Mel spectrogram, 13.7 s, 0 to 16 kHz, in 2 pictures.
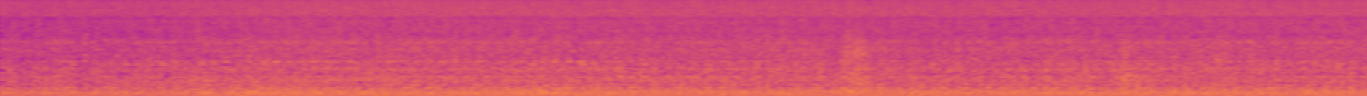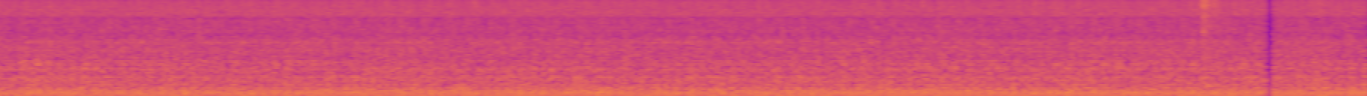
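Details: V8 at the engine bay: low, smooth, steady idle rumble with no misses, knocks or surging; normal idle.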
